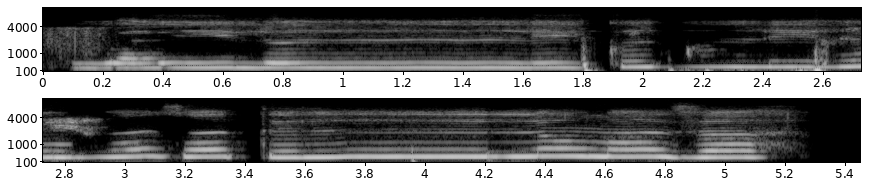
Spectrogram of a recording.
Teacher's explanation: So first of all, you're saying again and again wailun, which is not right in this case, because when you join this wailun with this second word likulli, the sound of the noon will be silent.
